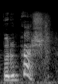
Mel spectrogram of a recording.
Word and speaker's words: Budapest: 1872 it is pr it's supposed to be pronounced budapest interesting okay well then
